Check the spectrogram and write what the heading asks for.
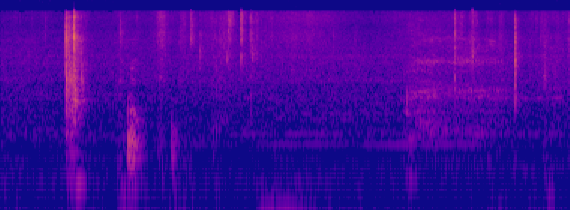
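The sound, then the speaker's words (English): Quiet typing on a computer keyboard: a handful of irregular key clicks, a couple slightly louder, over a low steady background hum with no voices. “is typing.”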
